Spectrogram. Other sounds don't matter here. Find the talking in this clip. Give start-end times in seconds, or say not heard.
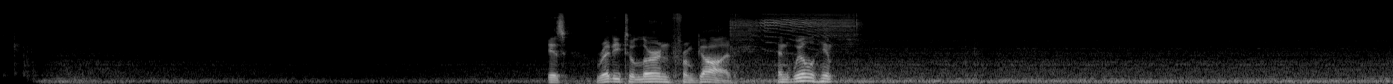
5.5-8.3.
